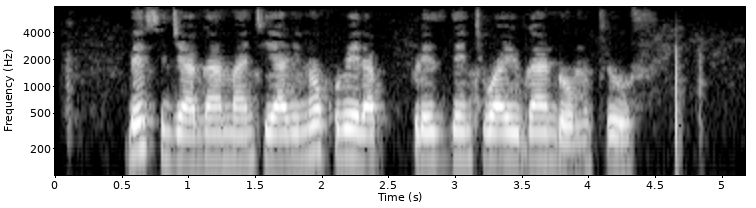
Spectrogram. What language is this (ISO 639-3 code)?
lug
